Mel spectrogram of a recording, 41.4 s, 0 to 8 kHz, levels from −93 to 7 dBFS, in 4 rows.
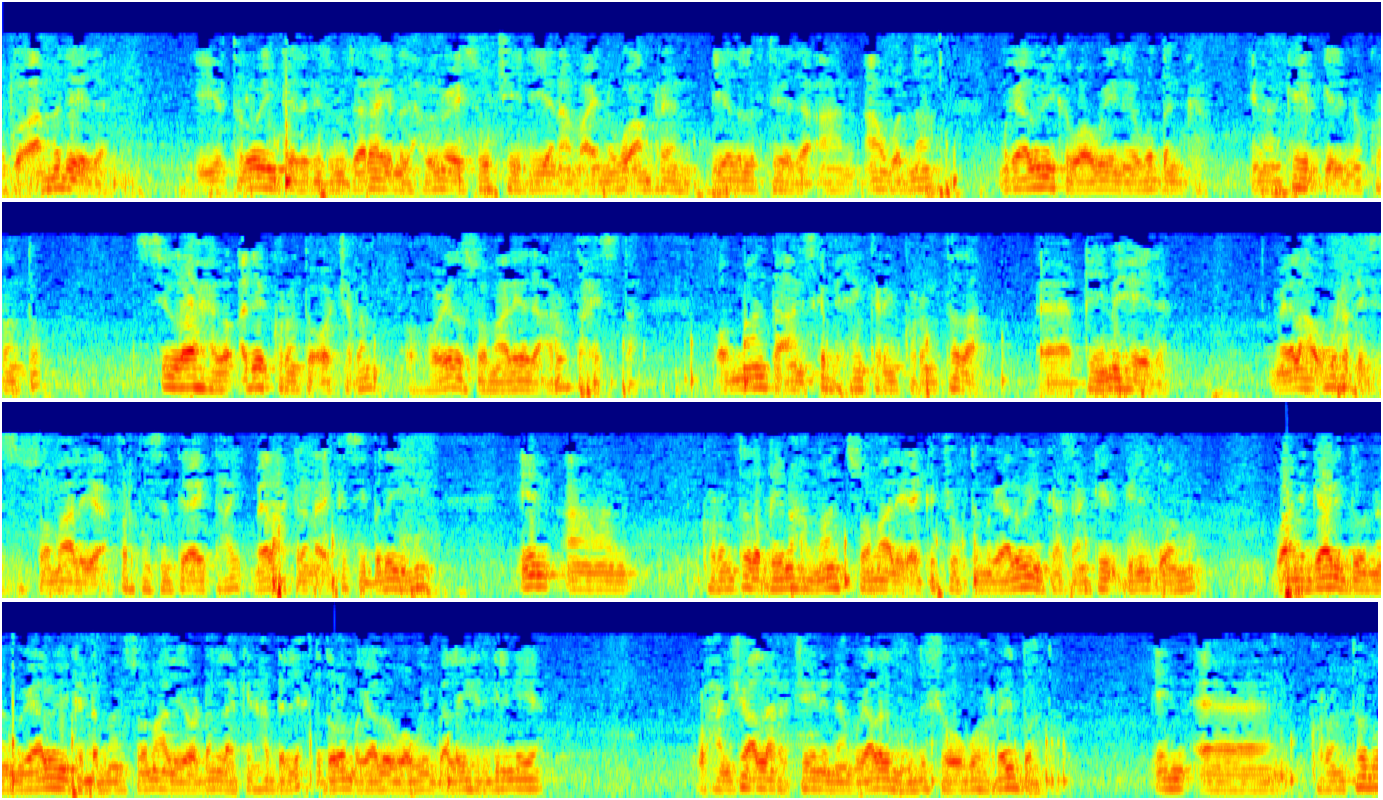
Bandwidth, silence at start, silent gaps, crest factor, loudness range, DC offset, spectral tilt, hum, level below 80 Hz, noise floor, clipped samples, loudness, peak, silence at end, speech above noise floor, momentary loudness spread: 5.2 kHz; 0 s; none; 16 dB; 4 LU; under 0.1%; -12.5 dB/octave; none; -30 dBFS; -37 dBFS; under 0.1%; -16 LUFS; 0 dBFS; 0 s; 22 dB; 13 LU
